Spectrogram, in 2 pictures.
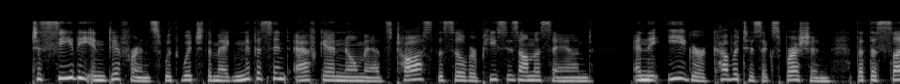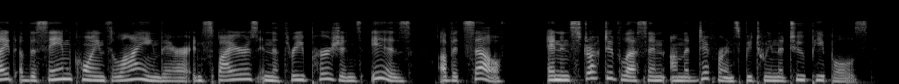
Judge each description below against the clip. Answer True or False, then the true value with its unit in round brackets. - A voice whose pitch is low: False (195 Hz)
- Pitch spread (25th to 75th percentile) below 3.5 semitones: False (4.5 semitones)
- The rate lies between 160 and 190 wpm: True (165 wpm)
